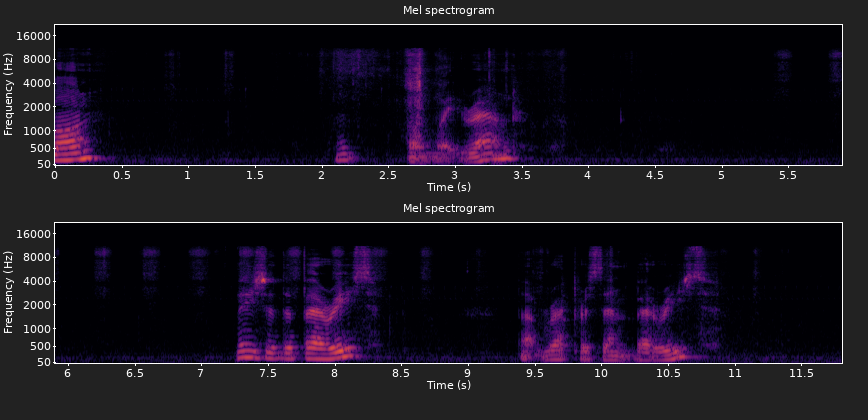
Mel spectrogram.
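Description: A marker pen taps and scratches lightly on paper.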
